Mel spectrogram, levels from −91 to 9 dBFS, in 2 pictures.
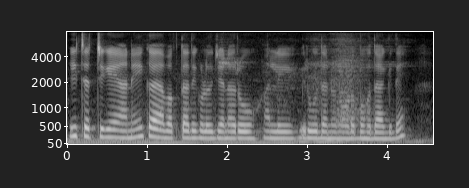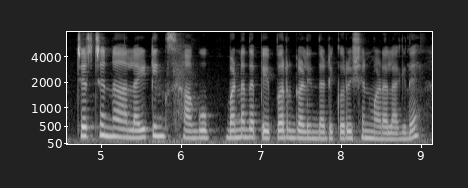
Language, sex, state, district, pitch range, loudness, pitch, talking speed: Kannada, female, Karnataka, Bangalore, 180-210 Hz, -20 LUFS, 190 Hz, 105 wpm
